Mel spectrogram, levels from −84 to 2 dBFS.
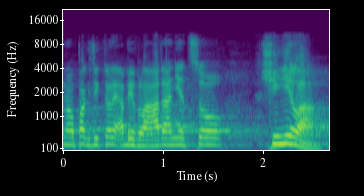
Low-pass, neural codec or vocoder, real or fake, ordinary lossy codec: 10.8 kHz; none; real; AAC, 64 kbps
